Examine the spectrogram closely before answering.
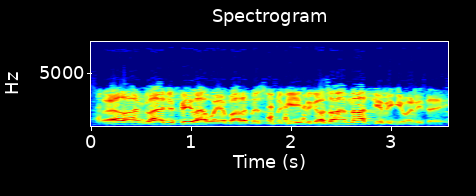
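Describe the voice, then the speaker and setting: A man's voice: a little high, lively intonation, fast, close to an everyday voice. An actor playing a pompous, blustery, big and fussy male neighbor in a 1940s radio comedy. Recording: tinny old radio broadcast with hiss.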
